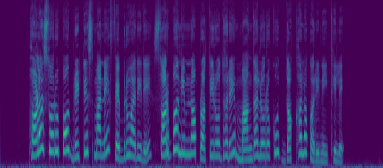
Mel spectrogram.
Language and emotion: Odia, neutral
